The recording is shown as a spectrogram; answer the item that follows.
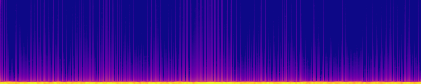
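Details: Humpback whale singing: low, drawn-out moaning tones held steady across much of the stretch, set within a dense, muffled underwater rumble with no higher sounds above it.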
